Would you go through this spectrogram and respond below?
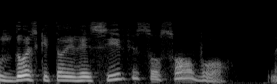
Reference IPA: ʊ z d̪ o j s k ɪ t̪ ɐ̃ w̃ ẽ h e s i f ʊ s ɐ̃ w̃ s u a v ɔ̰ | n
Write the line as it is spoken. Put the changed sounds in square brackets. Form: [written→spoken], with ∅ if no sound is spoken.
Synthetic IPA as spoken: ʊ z d̪ o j s k ɪ t̪ ɐ̃ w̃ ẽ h e s i f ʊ s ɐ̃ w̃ s [u→ɔ] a v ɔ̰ | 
